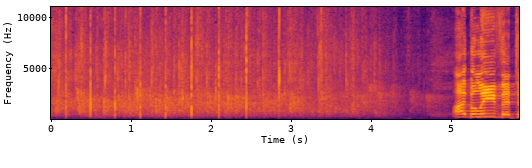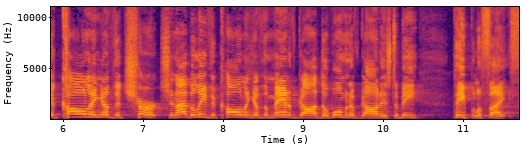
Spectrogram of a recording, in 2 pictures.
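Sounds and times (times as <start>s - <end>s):
audience hand clapping: 0.0s - 5.0s
speech: 5.0s - 11.7s.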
